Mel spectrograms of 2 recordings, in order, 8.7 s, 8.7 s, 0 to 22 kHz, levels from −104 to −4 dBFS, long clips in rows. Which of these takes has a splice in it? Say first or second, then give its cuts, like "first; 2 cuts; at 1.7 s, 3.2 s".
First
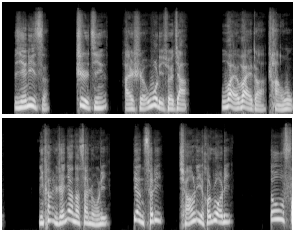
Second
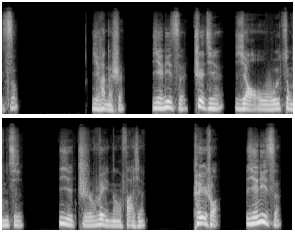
first; 1 cut; at 4.8 s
